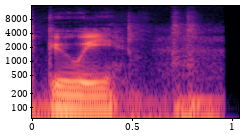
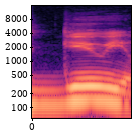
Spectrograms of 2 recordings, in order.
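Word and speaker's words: GUI: the chat real quick I pronounce it as gooey like gooey like that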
